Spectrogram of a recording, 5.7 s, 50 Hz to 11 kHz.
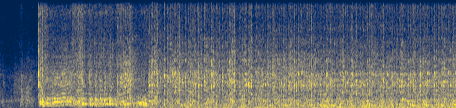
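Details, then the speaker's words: Old engine after a good compression test, first start: short crank, then fires cleanly and holds steady even running with 35 lb oil pressure, no knocks or misses; sounds healthy. "there we go it runs 35 lbs of oil pressure sounds good"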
